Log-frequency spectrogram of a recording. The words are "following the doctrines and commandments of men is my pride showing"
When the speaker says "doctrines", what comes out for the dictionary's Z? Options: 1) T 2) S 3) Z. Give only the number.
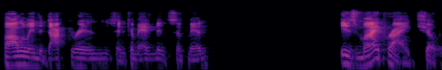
3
